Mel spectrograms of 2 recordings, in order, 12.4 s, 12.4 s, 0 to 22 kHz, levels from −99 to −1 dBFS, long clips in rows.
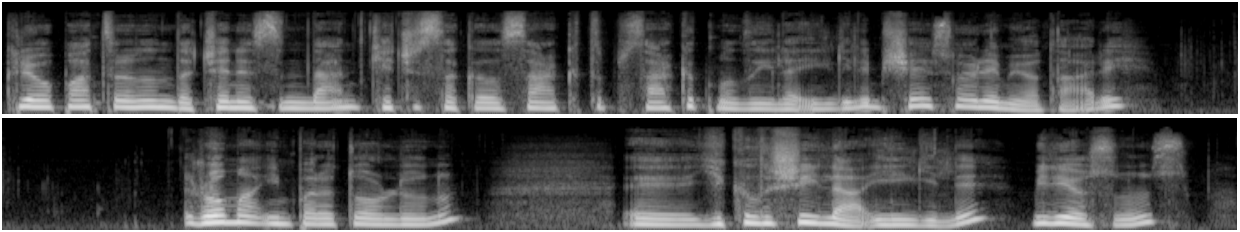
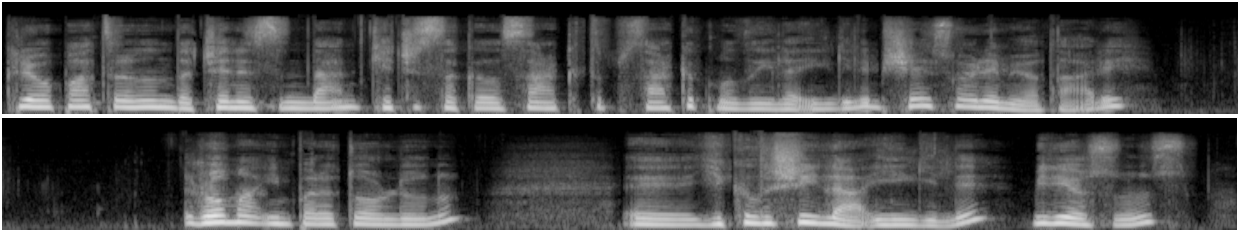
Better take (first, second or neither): first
